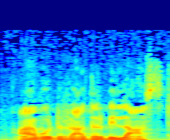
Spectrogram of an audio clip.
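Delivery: plain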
